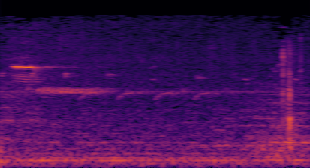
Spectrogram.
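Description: Insects chirping in thin, high repeated notes, with a short click near the end.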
